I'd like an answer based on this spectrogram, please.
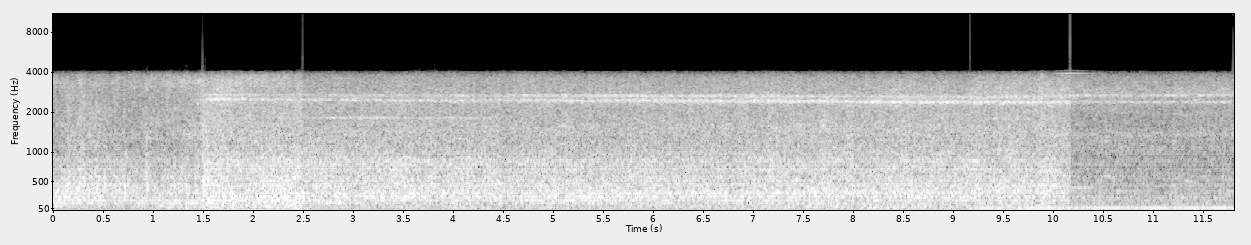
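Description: British Rail Class 20 diesel locomotive running into a station, with a steady high-pitched squeal over the rumble of the train. For the first second or so there is only rushing ride noise. About ten seconds in it drops to a quieter, low steady drone.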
